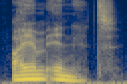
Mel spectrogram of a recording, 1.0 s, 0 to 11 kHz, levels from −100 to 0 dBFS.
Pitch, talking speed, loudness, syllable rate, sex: 120 Hz, 250 wpm, -16 LUFS, 5.3 syllables/s, male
